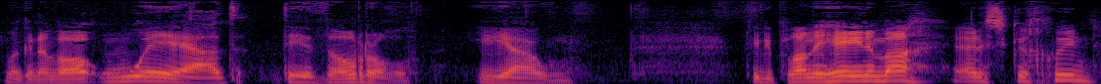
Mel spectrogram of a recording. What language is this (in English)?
Welsh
